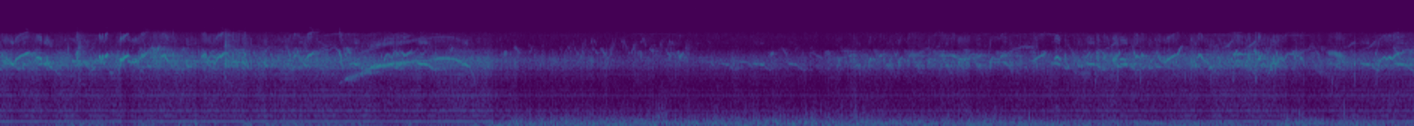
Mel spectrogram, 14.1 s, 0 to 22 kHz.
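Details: Two osprey chicks on a nest about 80 ft above a Georgia coastal salt marsh, 16 April 2019, as the female brings evergreen: thin high chirps and whistles, one rising sharply, over strong wind rumble and a brief hum.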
